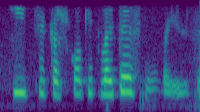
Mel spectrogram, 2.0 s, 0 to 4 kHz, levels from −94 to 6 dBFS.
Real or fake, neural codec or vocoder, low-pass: real; none; 3.6 kHz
